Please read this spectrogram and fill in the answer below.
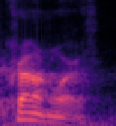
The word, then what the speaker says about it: Cronenworth: Is that how do we pronounce it? Cronenworth or Cronenworth? – Cronenworth. Yeah.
